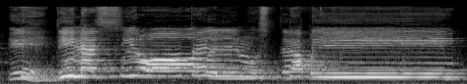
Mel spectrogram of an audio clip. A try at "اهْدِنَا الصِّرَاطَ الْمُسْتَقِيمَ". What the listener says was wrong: نسی آپ نے باریک پڑھا، یہ سین پڑھا، سین نہیں یہاں پر بلکہ صاد پڑھنا ہے۔ اہدنا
